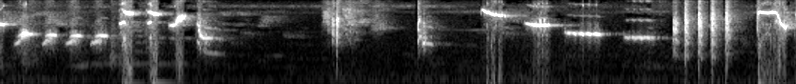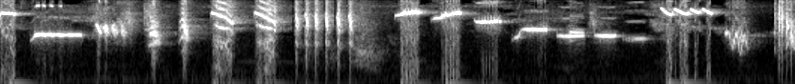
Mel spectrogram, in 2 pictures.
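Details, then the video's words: Sunda robin (tledekan gunung, sulingan gunung) masteran song: sharp clicking notes and fast bursts interleaved with short whistles and trills in an energetic, choppy stream with brief gaps. "Masteran burung tledekan gunung || burung sulingan gunung"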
